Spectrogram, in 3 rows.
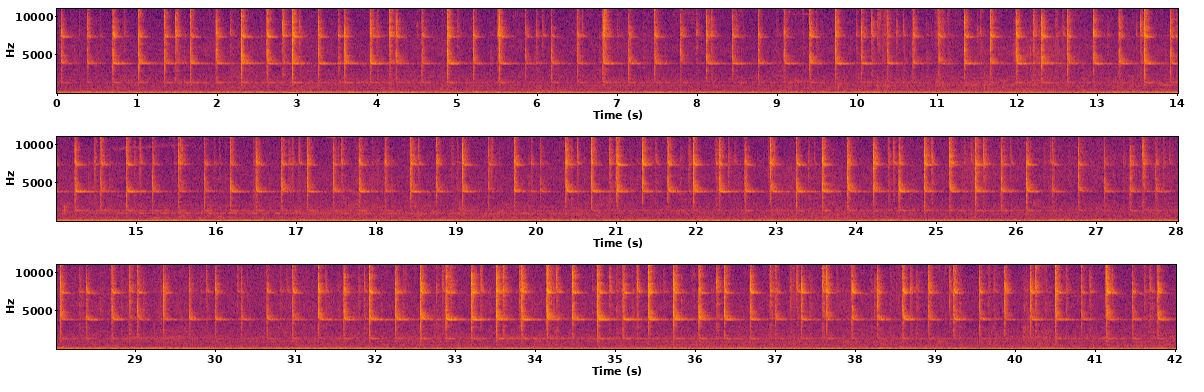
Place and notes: Riva, Pula, Chorwacja - flag poles
steel ropes drumming on flag poles in the wind (roland r-07)
Grad Pula, Istarska županija, Hrvatska, 19 September 2021, ~12:00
